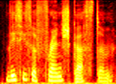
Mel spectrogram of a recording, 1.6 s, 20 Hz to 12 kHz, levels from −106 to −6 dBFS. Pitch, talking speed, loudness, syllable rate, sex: 165 Hz, 195 wpm, -18 LUFS, 4.3 syllables/s, female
